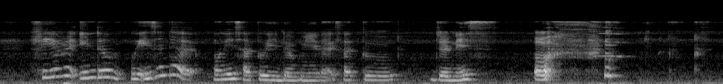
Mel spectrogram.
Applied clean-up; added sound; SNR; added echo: none; Wind instrument, woodwind instrument; 15 dB; reverberation time 0.2 s.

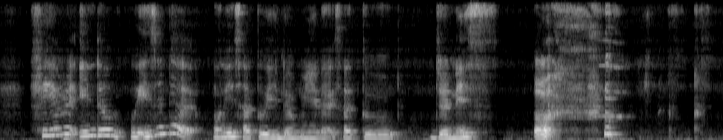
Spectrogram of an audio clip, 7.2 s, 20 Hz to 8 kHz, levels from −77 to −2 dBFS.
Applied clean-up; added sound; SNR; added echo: neural separator model SepFormer DNS4.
